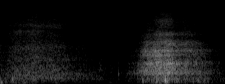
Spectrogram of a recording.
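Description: A woman breathing out audibly twice while exercising, the second breath, about one and a half seconds in, the louder.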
